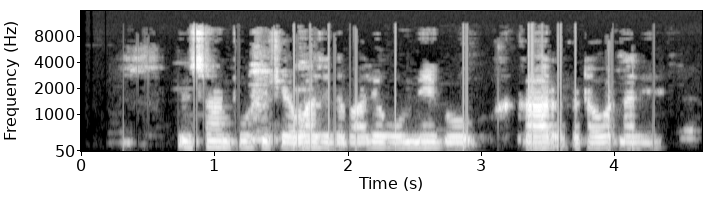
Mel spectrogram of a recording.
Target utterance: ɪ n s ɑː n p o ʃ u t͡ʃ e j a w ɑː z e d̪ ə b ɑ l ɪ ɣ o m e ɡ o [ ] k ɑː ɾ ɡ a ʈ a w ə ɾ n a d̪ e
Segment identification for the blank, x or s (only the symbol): x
